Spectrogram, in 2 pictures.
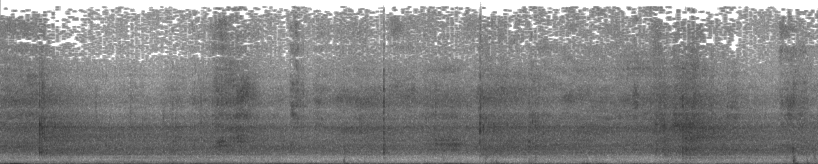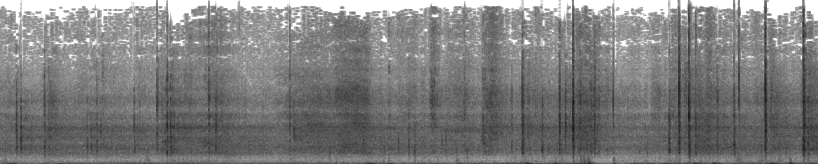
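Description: Ice hockey skate blades carving and scraping the ice, with the low rumble of motion and air on a player-worn camera. Several sharp hockey stick clacks come in the last few seconds.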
